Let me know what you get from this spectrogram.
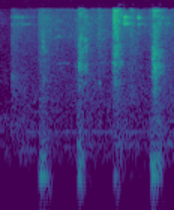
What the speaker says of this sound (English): Little poodle dog or whatever.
